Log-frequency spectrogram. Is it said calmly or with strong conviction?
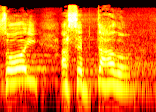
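calmly. It is said calmly, without strong conviction.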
